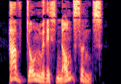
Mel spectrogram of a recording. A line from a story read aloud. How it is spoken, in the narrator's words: cried I sternly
